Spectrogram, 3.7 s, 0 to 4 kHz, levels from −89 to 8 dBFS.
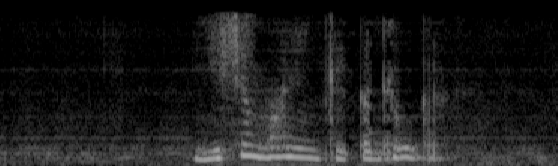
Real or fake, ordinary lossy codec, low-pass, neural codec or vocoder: fake; AAC, 16 kbps; 3.6 kHz; codec, 24 kHz, 1 kbps, SNAC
